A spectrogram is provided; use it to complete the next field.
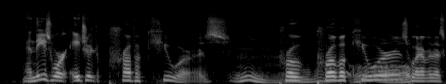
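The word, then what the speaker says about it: provocateurs: with the Nazis and these were ancient provocuers provocuers whatever that's called yeah yeah you said it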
